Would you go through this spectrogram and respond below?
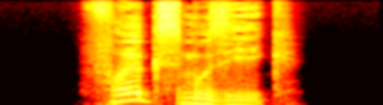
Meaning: folk music, traditional music
- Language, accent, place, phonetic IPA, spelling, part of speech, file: German, Germany, Berlin, [ˈfɔlksmuziːk], Volksmusik, noun, De-Volksmusik.ogg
